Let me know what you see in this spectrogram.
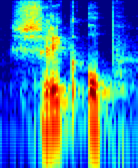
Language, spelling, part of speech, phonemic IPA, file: Dutch, schrik op, verb, /ˈsxrɪk ˈɔp/, Nl-schrik op.ogg
- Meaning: inflection of opschrikken: 1. first-person singular present indicative 2. second-person singular present indicative 3. imperative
